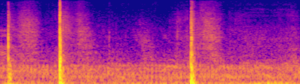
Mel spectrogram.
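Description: Boxing gloves punching focus mitts: a light hit at the very start, then two sharp smacks just under a second apart.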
